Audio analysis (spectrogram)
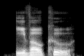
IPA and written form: ɪˈvəʊ.kə (Evoker)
